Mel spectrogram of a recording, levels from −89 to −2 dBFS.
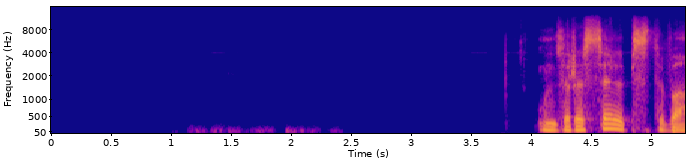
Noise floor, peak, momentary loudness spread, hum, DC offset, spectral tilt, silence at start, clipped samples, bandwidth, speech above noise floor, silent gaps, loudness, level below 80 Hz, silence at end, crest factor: -85 dBFS; -6 dBFS; 8 LU; none; under 0.1%; -4 dB/octave; 4.05 s; under 0.1%; 12 kHz; 63 dB; none; -22 LUFS; -44 dBFS; 0 s; 22 dB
